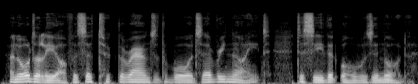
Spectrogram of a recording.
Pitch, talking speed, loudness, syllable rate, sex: 105 Hz, 260 wpm, -16 LUFS, 6.7 syllables/s, male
